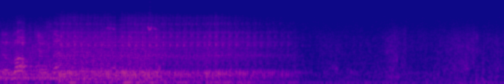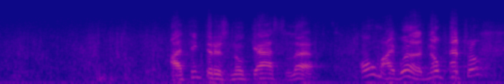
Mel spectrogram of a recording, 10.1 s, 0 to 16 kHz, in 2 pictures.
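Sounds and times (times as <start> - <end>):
small motorboat engine running: 0.0 - 3.5.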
